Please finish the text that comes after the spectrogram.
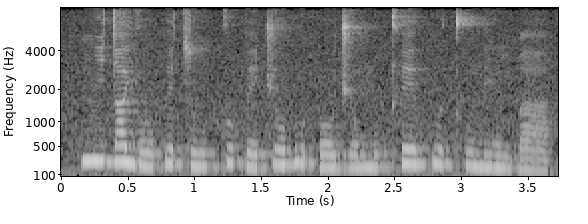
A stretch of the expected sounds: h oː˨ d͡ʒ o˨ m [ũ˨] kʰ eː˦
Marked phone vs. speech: incorrect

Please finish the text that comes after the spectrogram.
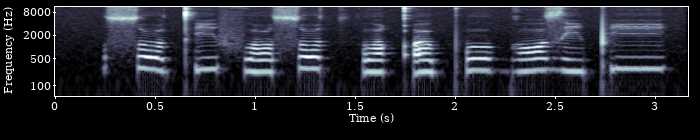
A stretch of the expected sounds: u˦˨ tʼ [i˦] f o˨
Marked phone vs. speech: correct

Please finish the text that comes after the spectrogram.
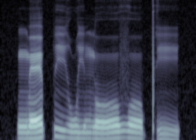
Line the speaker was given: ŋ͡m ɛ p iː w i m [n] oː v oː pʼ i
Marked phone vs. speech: incorrect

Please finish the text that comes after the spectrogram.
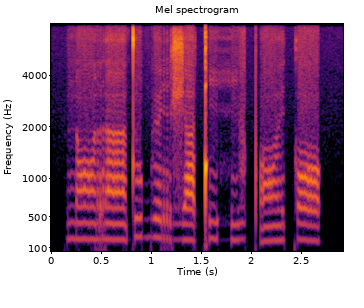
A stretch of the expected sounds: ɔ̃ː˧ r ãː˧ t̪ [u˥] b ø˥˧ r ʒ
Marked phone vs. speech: correct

